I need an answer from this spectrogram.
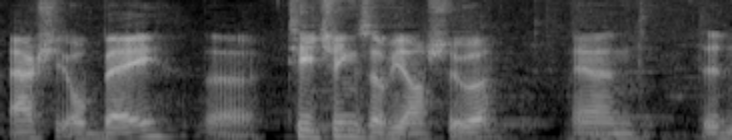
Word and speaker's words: Yahshua: And I've seen, is this correct that you spell it Y-A-H-S-H-U-A? Because a lot of Messianic people and Hebrews people will say Yeshua, and there's other forms of it. You say Yahshua. Is that? Yahshua, that's correct.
